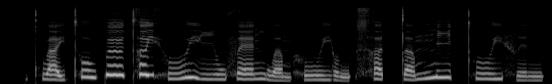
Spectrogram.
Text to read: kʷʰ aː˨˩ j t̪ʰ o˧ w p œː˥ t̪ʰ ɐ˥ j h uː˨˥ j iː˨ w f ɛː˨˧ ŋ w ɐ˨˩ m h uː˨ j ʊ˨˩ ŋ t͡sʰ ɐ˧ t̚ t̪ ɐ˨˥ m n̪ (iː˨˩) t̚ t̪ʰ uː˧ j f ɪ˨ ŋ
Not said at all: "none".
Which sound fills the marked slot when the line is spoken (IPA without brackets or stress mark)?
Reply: iː˥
